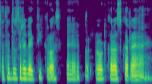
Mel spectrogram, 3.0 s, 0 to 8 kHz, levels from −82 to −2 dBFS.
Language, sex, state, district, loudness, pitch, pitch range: Hindi, male, Uttar Pradesh, Ghazipur, -17 LUFS, 130 Hz, 120-140 Hz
